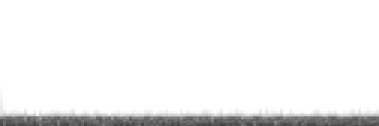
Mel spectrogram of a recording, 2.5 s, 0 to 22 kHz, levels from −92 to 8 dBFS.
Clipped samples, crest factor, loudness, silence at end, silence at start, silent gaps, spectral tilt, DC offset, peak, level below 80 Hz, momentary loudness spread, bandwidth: under 0.1%; 10 dB; -28 LUFS; 0 s; 0 s; none; -19.5 dB/octave; under 0.1%; -14 dBFS; -28 dBFS; 2 LU; 0.3 kHz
